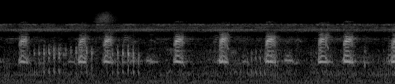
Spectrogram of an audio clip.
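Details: Backwater frog chorus with rapid repeated croaks, roughly two per second, a brief pulsed trill near the start, and a continuous shrill insect hum in the background.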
